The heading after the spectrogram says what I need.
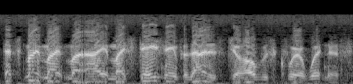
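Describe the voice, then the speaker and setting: Bright-voiced Brooklyn man reading wry humor. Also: medium pitch, normal speed, rough recording. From Brooklyn, New York. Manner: wry, self-mocking, stammers and repeats himself when speaking offhand. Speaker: guest, humorist and stand-up comedian. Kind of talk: reading his own comic writing aloud and chatting.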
